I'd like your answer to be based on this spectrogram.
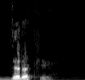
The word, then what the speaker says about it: Didache: I think the pronunciation is Didache. And that's a Greek word.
